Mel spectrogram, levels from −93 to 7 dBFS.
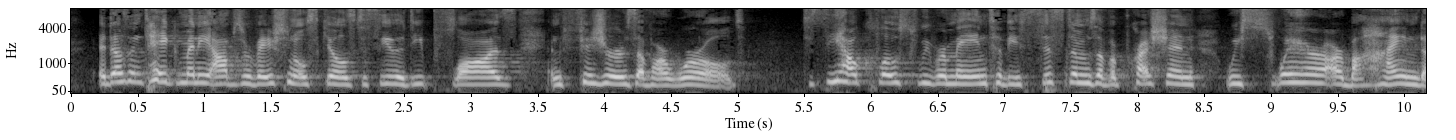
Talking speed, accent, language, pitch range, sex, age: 185 wpm, American, English, 225-275 Hz, female, 20-39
